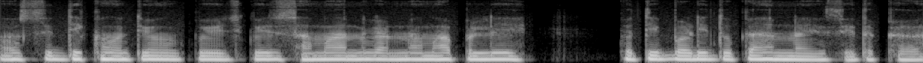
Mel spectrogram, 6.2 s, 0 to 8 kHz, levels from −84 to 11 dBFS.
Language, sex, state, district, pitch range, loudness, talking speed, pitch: Garhwali, male, Uttarakhand, Uttarkashi, 115-125 Hz, -13 LUFS, 145 wpm, 120 Hz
